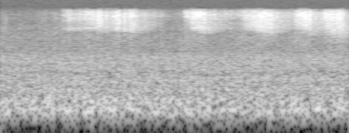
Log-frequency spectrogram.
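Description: Near silence: room tone, with faint, brief high-pitched rustles from about half a second in.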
